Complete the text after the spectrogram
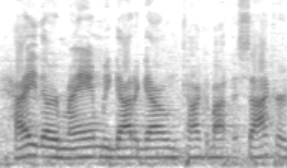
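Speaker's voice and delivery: Southern accent. Shown as a demonstration. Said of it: "like, a, a southern accent".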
